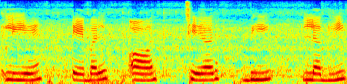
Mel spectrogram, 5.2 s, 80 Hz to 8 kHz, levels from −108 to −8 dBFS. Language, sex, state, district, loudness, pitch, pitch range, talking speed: Hindi, female, Madhya Pradesh, Dhar, -14 LUFS, 230 Hz, 225-245 Hz, 70 wpm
